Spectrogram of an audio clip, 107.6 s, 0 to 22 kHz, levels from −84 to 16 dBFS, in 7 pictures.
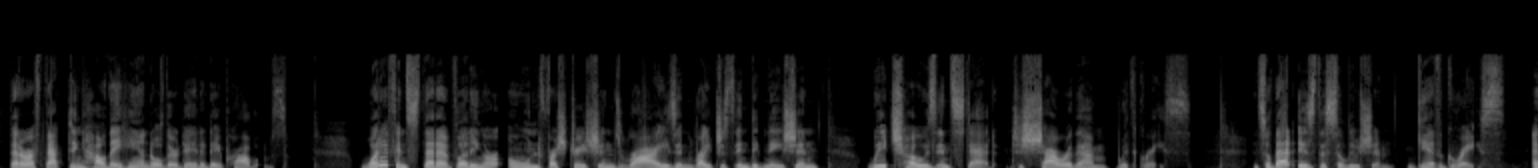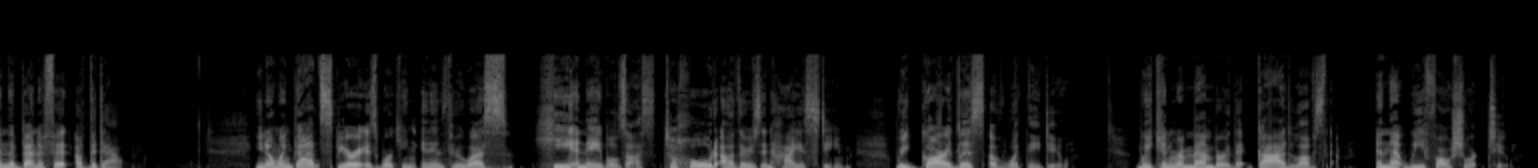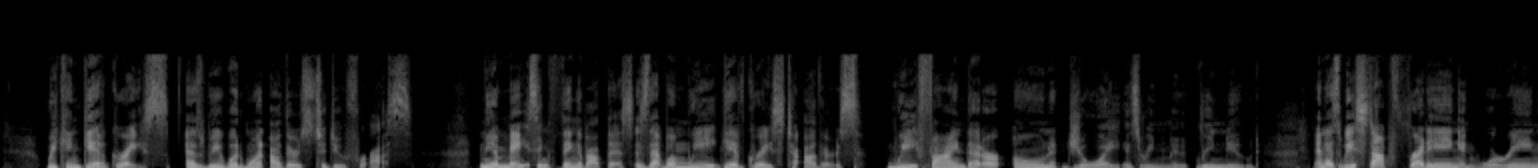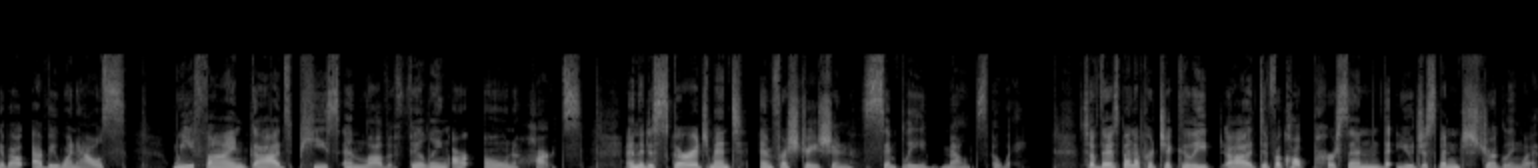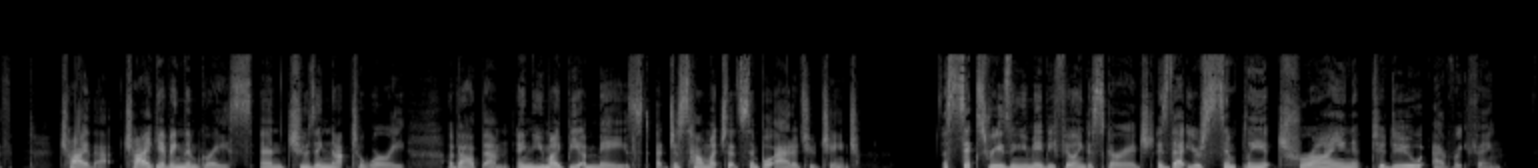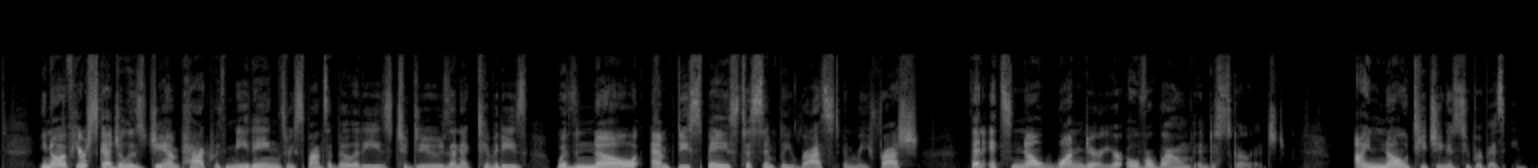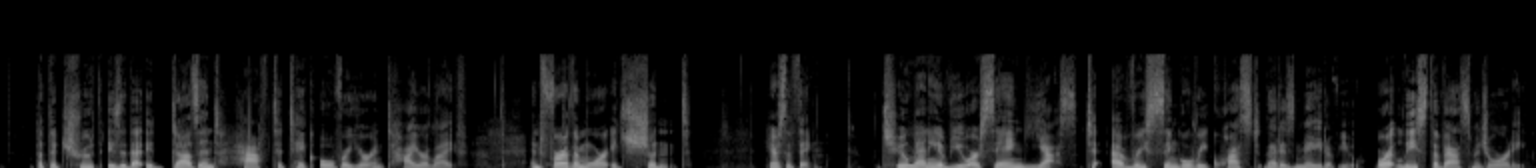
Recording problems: none

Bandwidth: 14.5 kHz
